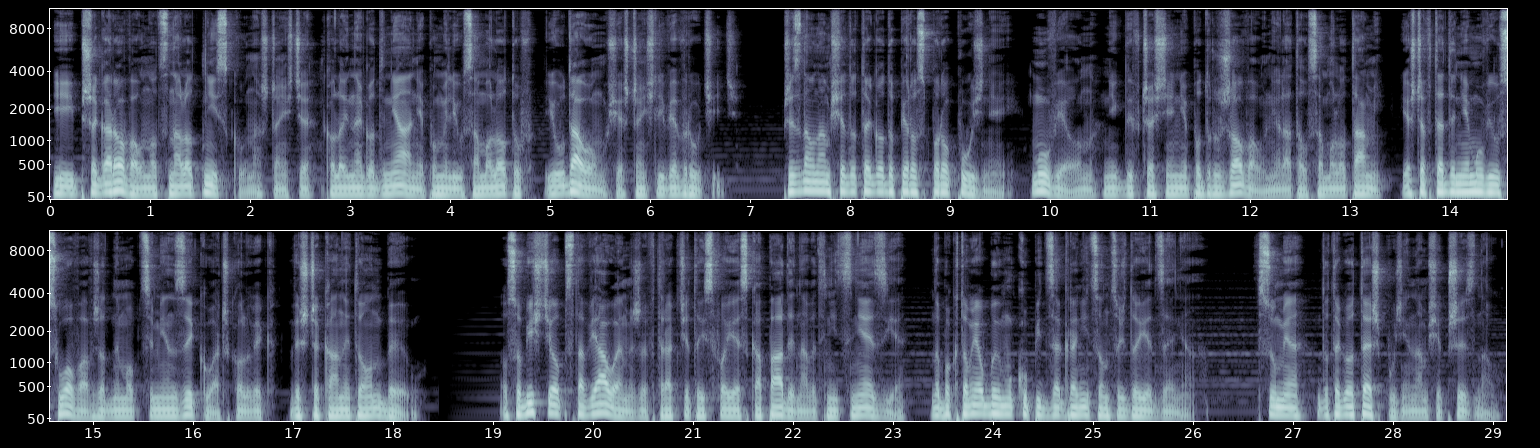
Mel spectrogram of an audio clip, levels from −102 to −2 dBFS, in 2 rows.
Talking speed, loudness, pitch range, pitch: 165 wpm, -26 LUFS, 75-95 Hz, 80 Hz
